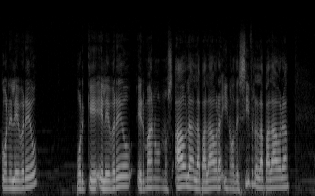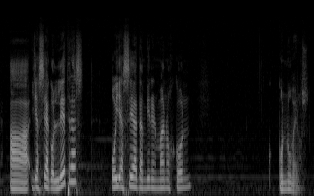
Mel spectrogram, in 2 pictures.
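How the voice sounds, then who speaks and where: A man's voice: sits high, unhurried, gravelly, long pauses, no echo, faint music behind. A man pastor giving a rambling, self-deprecating Bible teaching, often calling out to his listeners as brothers. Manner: rambling, self-deprecating, with frequent "hermanos" asides. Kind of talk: radio-style Bible teaching.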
